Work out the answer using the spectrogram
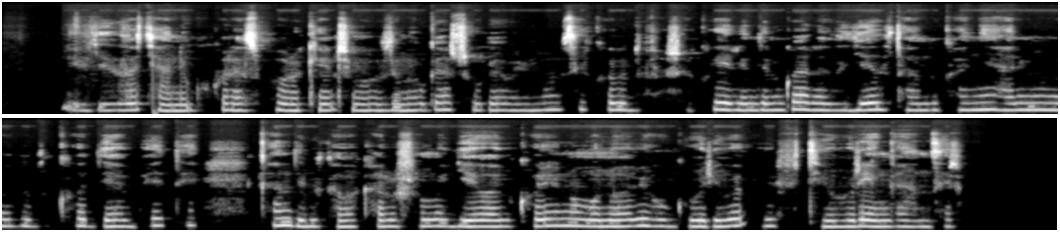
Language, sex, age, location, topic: Kinyarwanda, female, 18-24, Kigali, health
